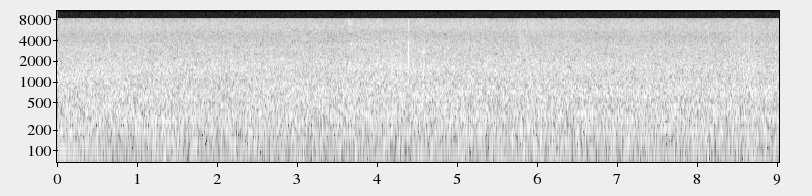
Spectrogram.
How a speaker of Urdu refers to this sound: یہ والے پنکھے بند کر دیں ذرا، شور بہت ہو رہا ہے.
